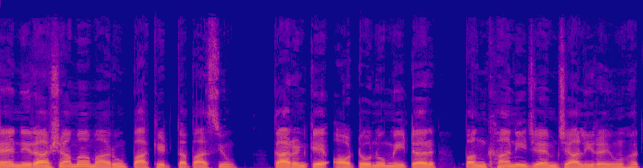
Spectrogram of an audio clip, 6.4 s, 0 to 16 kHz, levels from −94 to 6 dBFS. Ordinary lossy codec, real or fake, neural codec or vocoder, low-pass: AAC, 48 kbps; real; none; 14.4 kHz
